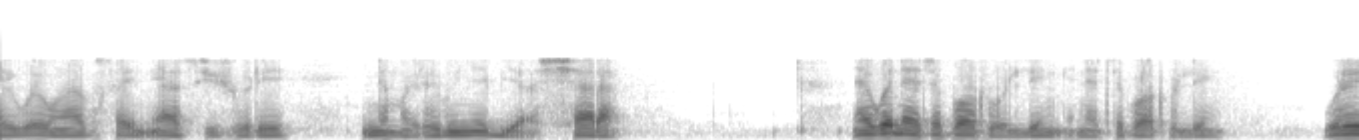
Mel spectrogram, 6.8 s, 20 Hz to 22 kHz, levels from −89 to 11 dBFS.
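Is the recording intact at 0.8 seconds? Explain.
Yes, at 0.8 seconds the speech is intact, with no fault at that moment; it is carried through 32 kbit/s G.726 ADPCM, as on a DECT cordless phone, which leaves only light coding damage.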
